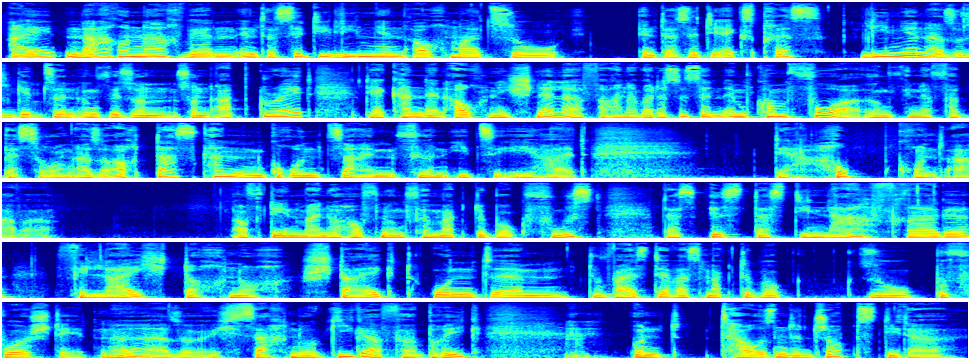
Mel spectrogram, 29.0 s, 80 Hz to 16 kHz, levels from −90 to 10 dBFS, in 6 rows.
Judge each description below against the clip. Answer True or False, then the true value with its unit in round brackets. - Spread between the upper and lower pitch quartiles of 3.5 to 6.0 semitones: True (4.5 semitones)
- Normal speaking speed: True (180 wpm)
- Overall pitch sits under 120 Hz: False (130 Hz)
